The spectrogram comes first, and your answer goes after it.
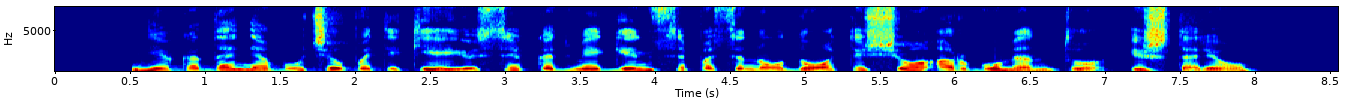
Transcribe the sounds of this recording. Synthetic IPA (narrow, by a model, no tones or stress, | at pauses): nʲiɛkɐd̪ɐnʲɛbuːt͡ʃʲɛʊpɐt̪ʲɪkʲeːjʊsʲɪkɐt̪mʲeːɡʲɪnʲsʲɪpɐsʲɪnɒʊd̪oːt̪ʲɪʃʲuɔʔɐɾɡʊmʲɛnt̪ʊɪʃt̪ɐɾʲɛʊ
